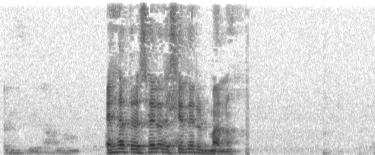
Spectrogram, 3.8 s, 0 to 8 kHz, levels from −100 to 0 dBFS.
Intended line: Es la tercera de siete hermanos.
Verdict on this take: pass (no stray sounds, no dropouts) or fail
pass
